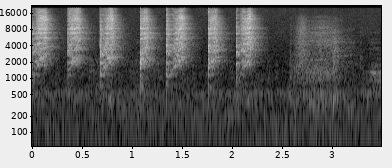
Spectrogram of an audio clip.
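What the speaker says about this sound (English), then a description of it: "we're going to cut into it now" A sharp knife sawing through smoked duck breast makes about seven crisp, rasping strokes in a steady rhythm, close and distinct, before trailing into a softer, longer drag.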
